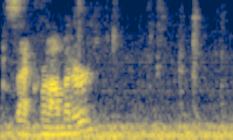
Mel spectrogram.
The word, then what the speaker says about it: psychrometer: Psychrometer. Starts with a P, but sounds like an S. Psychrometer, because the P is silent.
